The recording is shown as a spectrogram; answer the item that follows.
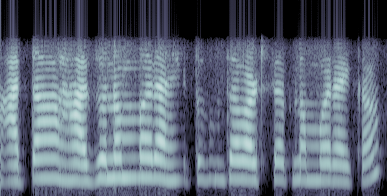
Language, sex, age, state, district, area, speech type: Marathi, male, 18-30, Maharashtra, Nagpur, urban, conversation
